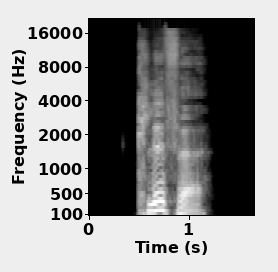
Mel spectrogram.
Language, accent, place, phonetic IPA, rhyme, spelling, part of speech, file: German, Germany, Berlin, [ˈklɪfə], -ɪfə, Kliffe, noun, De-Kliffe.ogg
- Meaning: nominative/accusative/genitive plural of Kliff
